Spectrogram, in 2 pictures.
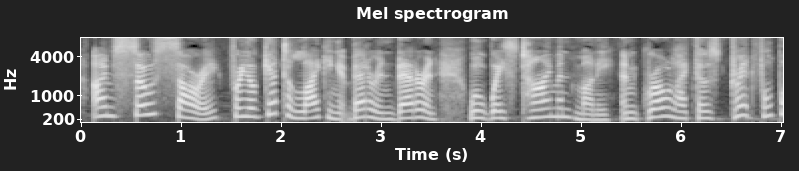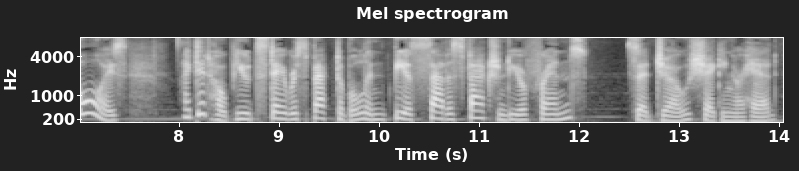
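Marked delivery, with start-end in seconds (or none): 0.1-12.1 lightly voiced lively girl, a bit higher; a hint of a frank young girl, pitched up; Jo's voice. Jo answering her friend Laurie, lightly voiced girl.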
